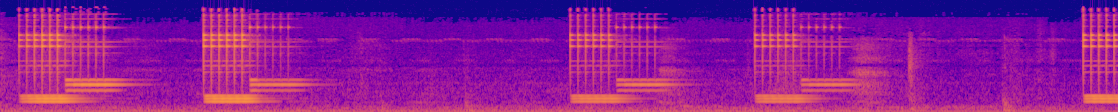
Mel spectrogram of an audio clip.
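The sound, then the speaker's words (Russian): A phone ringtone sounds from a bedside table beside a sleeping elderly woman. It comes as five bright, chiming electronic bursts with pauses between them, the last cut off, over a quiet low background. “На столике возле кровати, где спит пожилая женщина, звонит телефон.”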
